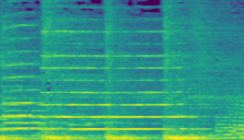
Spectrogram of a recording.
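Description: Big band jazz played live: the brass section holds one long note over bass and drums.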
